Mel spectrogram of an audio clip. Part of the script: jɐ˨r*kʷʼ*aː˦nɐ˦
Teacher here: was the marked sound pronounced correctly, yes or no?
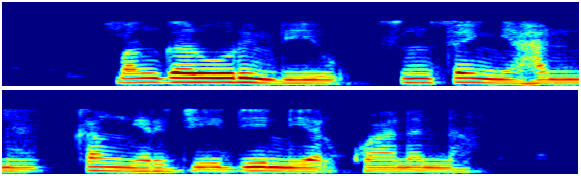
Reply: no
